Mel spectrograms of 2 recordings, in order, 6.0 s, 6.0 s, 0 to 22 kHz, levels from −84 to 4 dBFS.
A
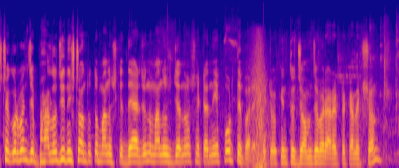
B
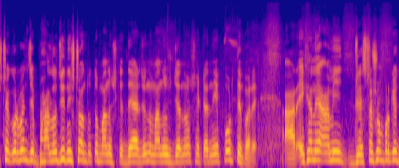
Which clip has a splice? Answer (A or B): A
